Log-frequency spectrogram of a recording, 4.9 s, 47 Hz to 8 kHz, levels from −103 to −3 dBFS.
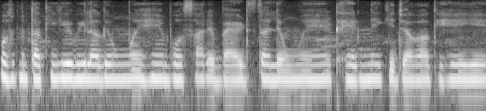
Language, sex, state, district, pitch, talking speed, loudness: Hindi, female, Chandigarh, Chandigarh, 200 Hz, 220 wpm, -17 LUFS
